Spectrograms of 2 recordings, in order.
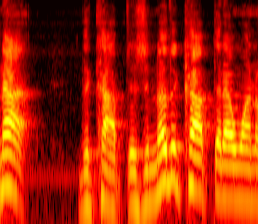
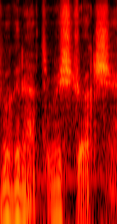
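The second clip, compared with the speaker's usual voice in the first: breathy, hushed whisper under the breath, man's voice; 8 semitones lower, 13 dB quieter than usual. Repeating a quote, copying another speaker's Peter voice. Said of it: "the Peter voice".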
